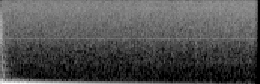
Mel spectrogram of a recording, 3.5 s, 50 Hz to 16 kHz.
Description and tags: Dirty Tony's Tom 16'' 003
This is the Dirty Tony's Tom 16''. He recorded it at Johnny's studio, the only studio with a hole in the wall! It has been recorded with four mics, and this is the mix of all!
16, dirty, drum, drumset, kit, pack, punk, raw, real, realistic, set, tom, tonys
